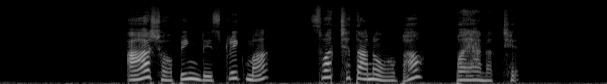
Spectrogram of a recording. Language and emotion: Gujarati, disgusted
